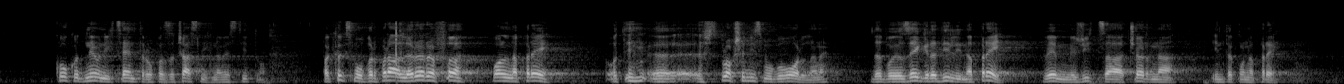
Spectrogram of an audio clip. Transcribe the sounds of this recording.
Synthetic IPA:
kokɔd̪newnixt̪sɛnt̪ɾɔwpazat͡ʃasnixnamɛst̪iːt̪əw | pakaksmɔpɾɛpɾawilɾəɾəfəpɔlnapɾɛjɔt̪emsplɔxʃɛniːsmɔɡɔʋoːɾlanɛ | d̪abɔjɔzd̪ajɡɾad̪ilinapɾɛjʋemːɛʒiːt̪sat͡ʃəɾnaḭnt̪akoːnapɾɛj

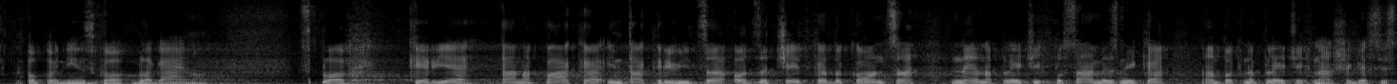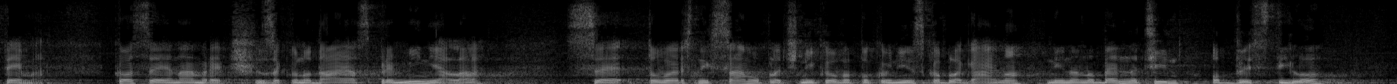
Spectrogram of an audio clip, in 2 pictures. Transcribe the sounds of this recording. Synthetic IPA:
pɔkɔjninskɔblaɡaːjnɔ̰ | splɔxkɛɾjɛt̪aːnapaːkaʔint̪aːkɾiʋit̪saʔɔd̪zat͡ʃeːt̪kad̪ɔkɔnt̪sa | nɛnapleːt͡ʃixpɔsaːmɛznika | a̰mpaknapleːt͡ʃixna̰ːʃɛɡasist̪eːma̰ | kɔsɛjɛnaːmɾɛt͡ʃzakɔnɔd̪aːjaspɾɛminjala | sɛt̪ɔʋəɾst̪nixsamɔplat͡ʃniːkɔwʋəpɔkɔjninskɔblaɡaːjnɔninanɔbɛnːat͡ʃinɔbʋɛst̪ilɔ

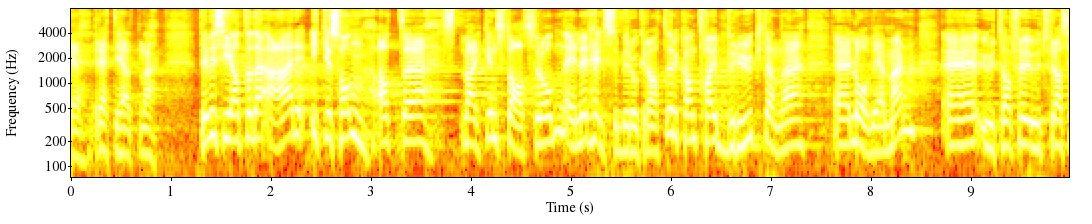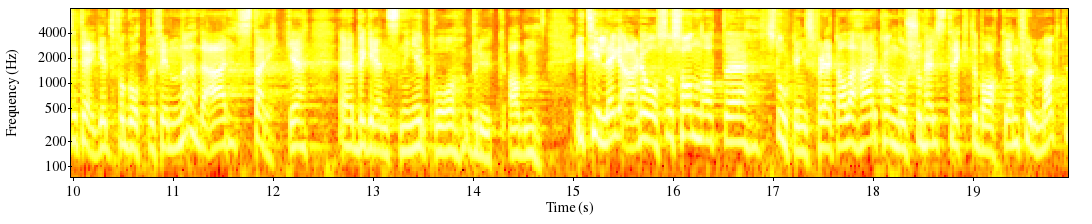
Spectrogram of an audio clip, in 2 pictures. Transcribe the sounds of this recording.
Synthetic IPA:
əɾɛt̪ːɪheːt̪ənə | d̪̥ɛʋɪlsiːɑt̪d̪ɛʔæɾɪkːəsɔnːɑt̪ʋæɾkənst̪ɑːt̪sɾoːd̪n̩ɛlːəɾɦɛlsəbʏɾʊkʰɾɑːt̪əɾkʰɑnt̪ʰɑːɪbɾʉːkd̪ɛnːə | loːʋjɛmːəɳ | ʉːt̪ɑfʉːt̪fɾɑsɪt̪eːɡət̪fɔɾɡɔt̪̚ːbəfɪnːənəd̪ɛæɾst̪æɾkəbəɡɾɛnsnɪŋəɾpʰɔbɾʉːkʰɑd̪n̩ | ɪt̪ʰɪlːɛɡæɖɛʊɔsːɔsɔnːɑt̪st̪uːʈɪŋsfleːʈɑːləɦæːɾkʰɑnːɔʂɔmhɛlst̪ʰːɾɛkːə̥t̪ɪlbɑːkəɛnfʉlːmɑkt̪

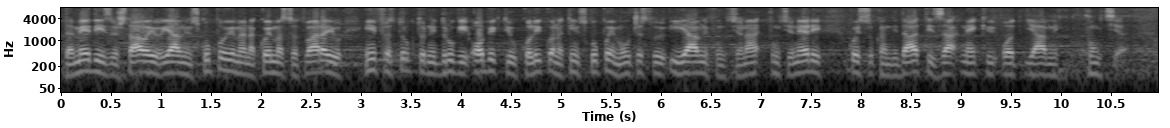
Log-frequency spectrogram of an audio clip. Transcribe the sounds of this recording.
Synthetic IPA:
d̪ame̞ːd̪ijeizʋe̞ʃt̪aːʋajujaːʋnimskupo̞ʋimanako̞jimase̞o̞t̪ʋaːɾaju | infɾast̪ɾukt̪uɾnid̪ɾuːɡiʔo̞bje̞kt̪iuko̞liko̞nat̪iːmskupo̞ʋimaut͡ʃe̞st̪ʋujuʔijaːʋnifufuŋkt̪sio̞ne̞ːɾi | ko̞jisukand̪id̪aːt̪izane̞kiʔo̞d̪jaːʋnixfuŋkt̪sija̰

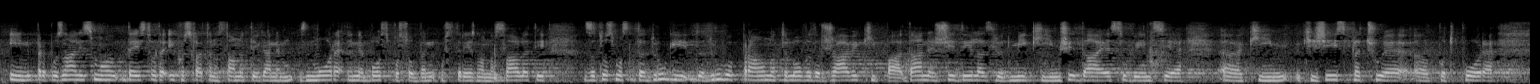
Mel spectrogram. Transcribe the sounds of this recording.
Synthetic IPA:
inpɾɛpɔznaːlismɔd̪ɛjst̪ʋɔd̪aʔekɔsklaːt̪ɛnɔst̪aːwnɔt̪eːɡanɛmoːɾɛʔinːɛbospɔsoːbənust̪ɾeznɔnaslaːwlʲat̪i | zat̪oːsmɔst̪ad̪ɾuɡid̪ad̪ɾuːɡɔpɾawnɔt̪ɛloːʋəd̪əɾʒaːʋikʰipad̪aːnɛsʒed̪eːlazljud̪mikʰijimʒed̪aːjɛsubʋeːnt̪sijɛ | kʰijimkiʒeisplat͡ʃuːjɛəpɔt̪poːɾɛ

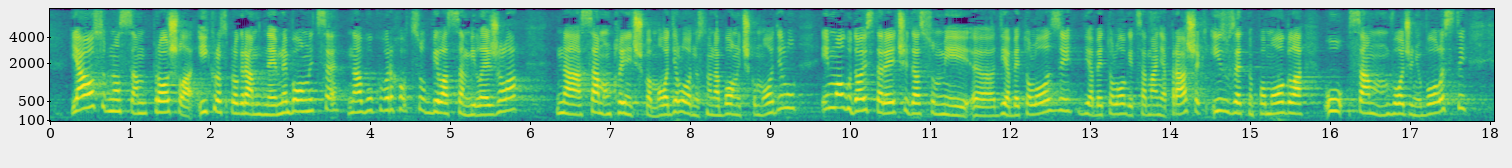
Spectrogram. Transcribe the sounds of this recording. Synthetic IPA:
jaːo̞so̞bno̞sampɾo̞ʃlˠaʔikɾo̞spɾoɡɾamd̪ne̞ːʋne̞bo̞lˠnit̪se̞naʋukuʋr̩xo̞ʋt̪subilˠasamileʒalˠa | nasaːmo̞mklinit͡ʃko̞mo̞d̪je̞luo̞d̪nosnonabo̞lˠnit͡ʃko̞mo̞d̪je̞lu | imo̞ɡud̪o̞ist̪aɾe̞t͡ɕid̪asumid̪iabet̪o̞lo̞ːzid̪iabet̪o̞lˠo̞ɡit̪samaɲapɾʔaːʃekizuzet̪nopo̞mo̞ɡlˠausaːmomʋo̞d͡ʑe̞ɲubo̞le̞st̪i

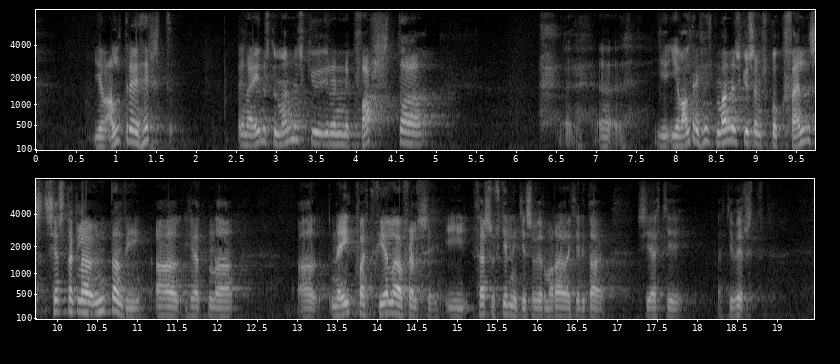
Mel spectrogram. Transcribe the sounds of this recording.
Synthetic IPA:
jɛhɛva̰lt̪ɾejɦejr̥t̪ | ejnavejnʏst̪ʏmanːɪscʏiɾœnɪnːɪkʰvar̥t̪a | jɛjʔɛhɛvalt̪ɾejɦejr̥t̪manːɪscʏsɛmskɔkʰvɛlst̪sjɛrst̪aklɛɣaʏnt̪anθiaðçɛt̪na | a̰ðneːjkʰvajht̪fjɛːlaɣafɾɛlsɪiθɛsːʏmscɪlniɲcɪsɛmvɪðɾʏmaɾaːjðaçɛːɾit̪aːɣsɛɛhcɪ | ɛhcɪvɪr̥t̪

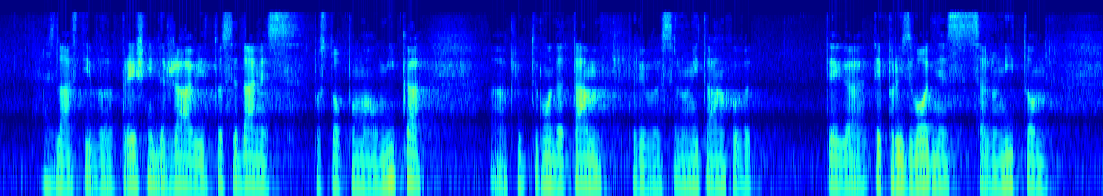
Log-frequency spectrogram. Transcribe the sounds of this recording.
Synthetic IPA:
zlaːst̪ḭʋəpɾɛɪʃnid̪əɾʒaːʋit̪oːsɛd̪aːnɛspɔst̪oːpɔmaumiːka | klʲuːp̚t̪ɛmuːd̪at̪amt̪oːɾɛjʋəsalɔniːt̪ɔaŋxɔʋə | t̪eːɡa̰t̪eːpɾɔizʋoːd̪njɛsːalɔniːt̪ɔm

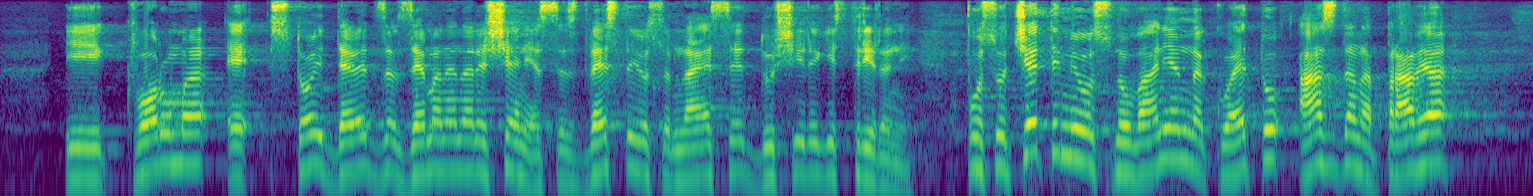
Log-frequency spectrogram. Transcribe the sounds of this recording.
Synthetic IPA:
ikvɔɾuməɛst̪ɔid̪ɛvɛt̪zɐvzɛmɐnɛnɐɾɛʃɛniɛsɐzd̪vɛst̪ɐiosɛmnajsɛd̪uʃiɾɛɡist̪ɾiɾɐnḭ | posot͡ʃɛt̪ɛmiosnovaniɛnɐkoɛt̪oasd̪ɐnɐpɾavʲjə

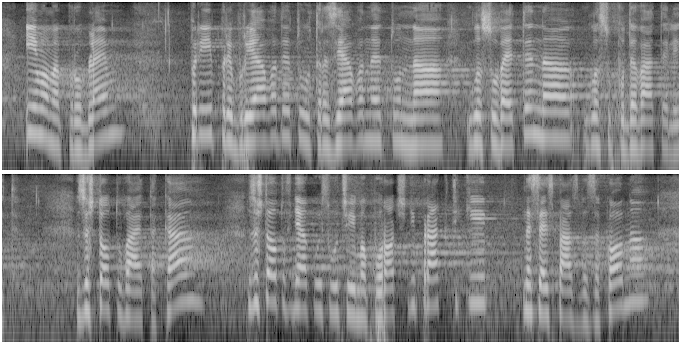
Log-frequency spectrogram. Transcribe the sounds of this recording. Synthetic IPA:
imɐmɛpɾoblɛm | pɾipɾɛbɾojavɐnɛt̪oiot̪ɾɐzʲjavɐnɛt̪onɐɡlˠɐsovɛt̪ɛnɐɡlˠɐsopod̪ɐvat̪ɛlit̪ɛ̥ | zɐʃt̪ɔt̪ovaɛt̪ɐka | zɐʃt̪ɔt̪ofnʲakoislˠut͡ʃəjimɐpoɾɔt͡ʃnipɾakt̪iki | nɛsɛspazvəzɐkɔnə

